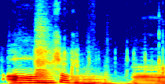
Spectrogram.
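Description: A sword strikes a cow with a dull thud.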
